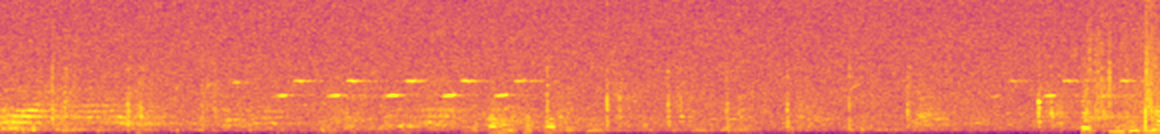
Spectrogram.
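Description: A large bear chews and crunches food.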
